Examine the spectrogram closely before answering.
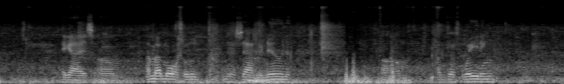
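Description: A young man talks casually and close to the microphone.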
